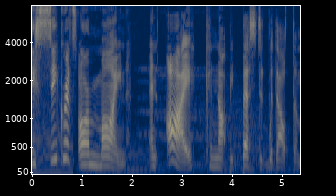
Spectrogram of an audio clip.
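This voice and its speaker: A man puts on a character voice, speaking very slowly at a fairly high pitch. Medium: audio drama. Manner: menacing, grandiose.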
